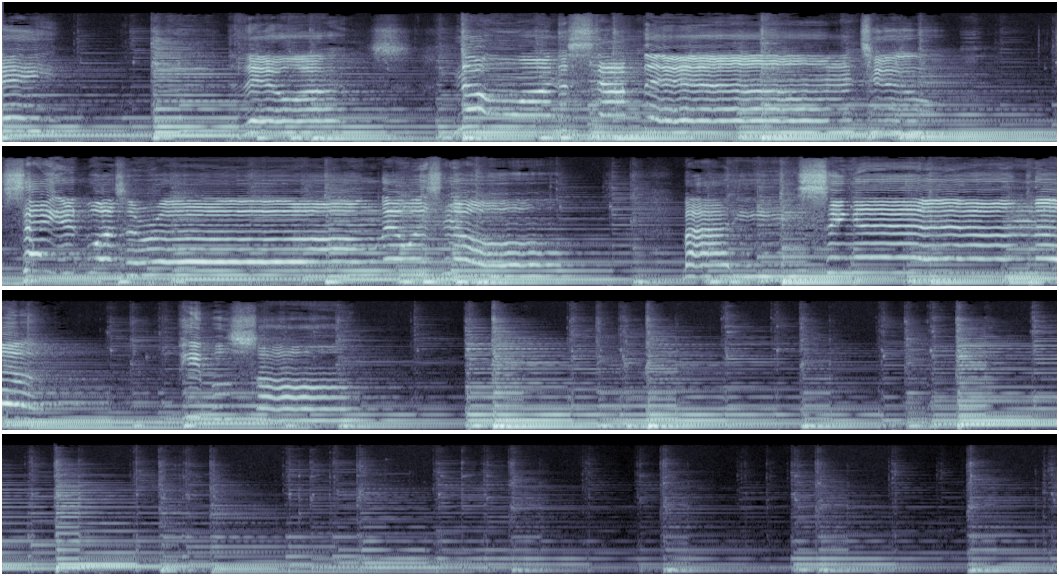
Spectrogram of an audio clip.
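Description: A woman singing a folk song over strummed acoustic guitar with a capo. Past the halfway point the voice drops out and the guitar goes on alone, softening near the end.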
